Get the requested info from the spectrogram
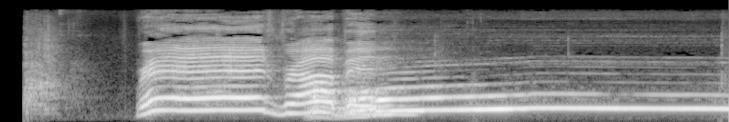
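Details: A male Samoyed howls along when people sing the Red Robin song. After a short soft sound, he gives one long, sustained howl near a single pitch that wavers briefly and then settles into a steady tone.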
